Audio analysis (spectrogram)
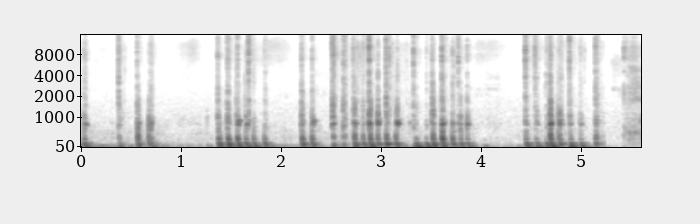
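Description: Quick bursts of key presses on a computer keyboard as an email address is entered, clicking in rapid clusters with short pauses between, close and quiet with no talk.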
